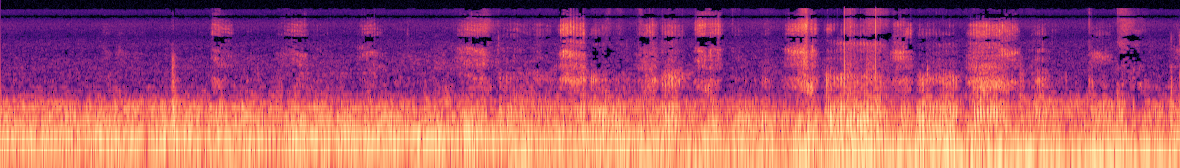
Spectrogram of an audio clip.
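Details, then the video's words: Nemo, a pet cat, purring; a deep, continuous rumbling purr with a fast start, steady throughout, slightly louder near the end, with faint soft rustles above it. "How to start a purr motor"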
